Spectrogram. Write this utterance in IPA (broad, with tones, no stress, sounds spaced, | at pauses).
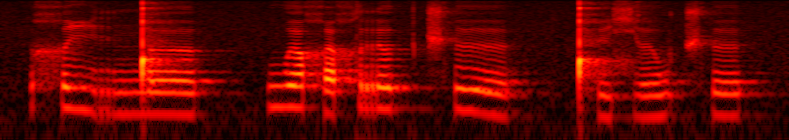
χ iː˥˩ r ŋ͡ǃ əː˧ | w əː˥ χ ɪ˩˥ χ r əː˥ k t͡ʃʰ ɘː˥˩ | ǃʰ ɪ˩ ɕ ɘː˩˥ w t͡ʃʰ ɘ˧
